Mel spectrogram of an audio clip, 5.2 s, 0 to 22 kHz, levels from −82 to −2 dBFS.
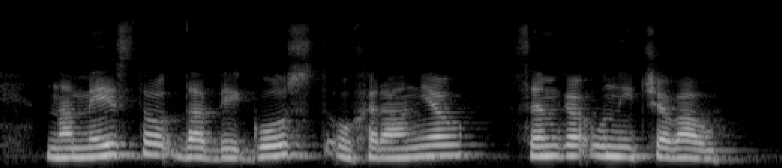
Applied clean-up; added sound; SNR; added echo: none; none; none; none.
